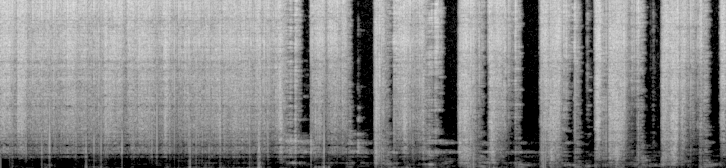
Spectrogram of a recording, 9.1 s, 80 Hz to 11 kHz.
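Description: Shielded metal arc (stick) welding with a 1/8-inch E7018 electrode on a vertical steel plate. The arc crackles and sizzles steadily for about three and a half seconds, then breaks into short sputtering bursts with brief gaps.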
